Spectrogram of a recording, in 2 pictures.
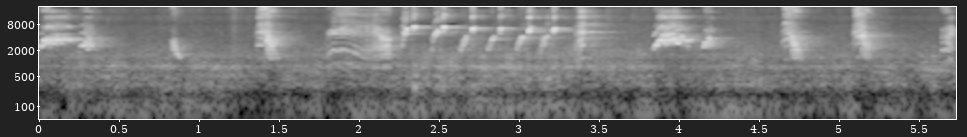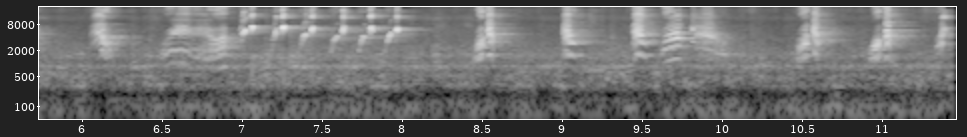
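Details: Long-tailed shrike song as a lure for other shrikes: mixed warbling chirps early on, then loud, sharp calls repeated about every half second through the rest, with a low steady hum behind.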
